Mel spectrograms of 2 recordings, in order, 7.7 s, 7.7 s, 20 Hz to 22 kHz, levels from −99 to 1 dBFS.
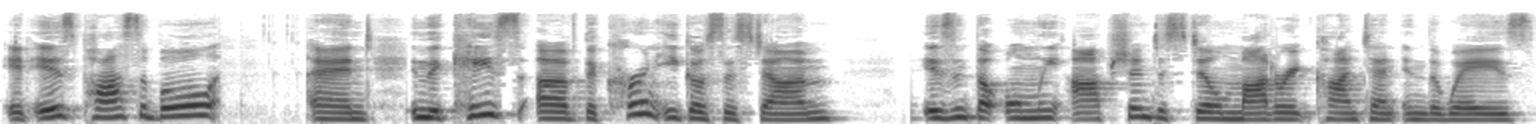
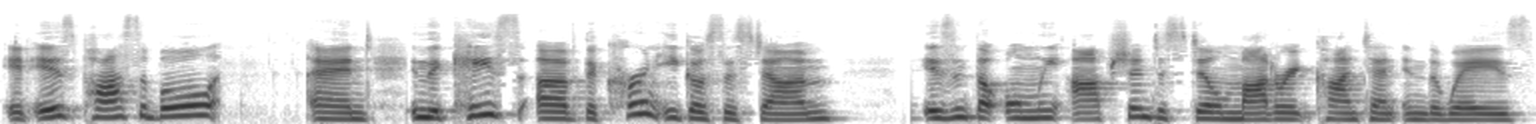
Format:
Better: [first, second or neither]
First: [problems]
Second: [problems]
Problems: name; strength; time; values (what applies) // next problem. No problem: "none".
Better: first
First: none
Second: muffled; very slightly; fading above 3 kHz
